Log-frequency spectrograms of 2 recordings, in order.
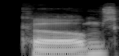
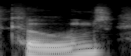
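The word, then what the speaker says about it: Combs: mad scientist Herbert West Jeffrey coms kums I've always pronounced it kums and I've met him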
